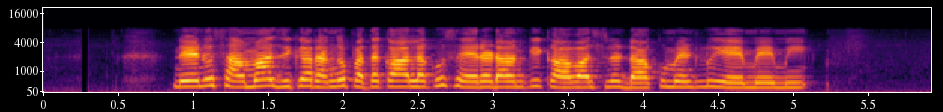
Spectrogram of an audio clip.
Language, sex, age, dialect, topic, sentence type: Telugu, female, 18-24, Southern, banking, question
